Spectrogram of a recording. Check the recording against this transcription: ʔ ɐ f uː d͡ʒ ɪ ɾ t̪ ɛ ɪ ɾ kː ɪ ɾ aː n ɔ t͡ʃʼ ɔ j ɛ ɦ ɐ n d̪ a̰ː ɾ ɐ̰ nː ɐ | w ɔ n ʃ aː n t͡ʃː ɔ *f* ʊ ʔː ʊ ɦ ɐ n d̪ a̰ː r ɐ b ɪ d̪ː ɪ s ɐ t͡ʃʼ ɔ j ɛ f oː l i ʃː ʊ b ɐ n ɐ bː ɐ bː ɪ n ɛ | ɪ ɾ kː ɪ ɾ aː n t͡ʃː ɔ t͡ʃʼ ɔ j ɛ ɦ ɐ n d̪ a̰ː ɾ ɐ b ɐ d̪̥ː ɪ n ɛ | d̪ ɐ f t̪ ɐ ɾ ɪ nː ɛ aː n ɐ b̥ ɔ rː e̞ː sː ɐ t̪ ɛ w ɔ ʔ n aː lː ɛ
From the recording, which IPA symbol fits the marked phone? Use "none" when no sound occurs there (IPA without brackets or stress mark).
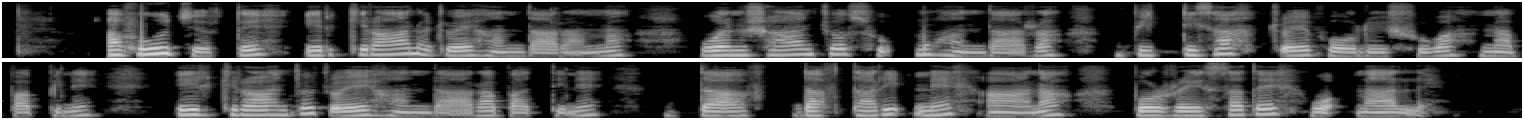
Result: s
